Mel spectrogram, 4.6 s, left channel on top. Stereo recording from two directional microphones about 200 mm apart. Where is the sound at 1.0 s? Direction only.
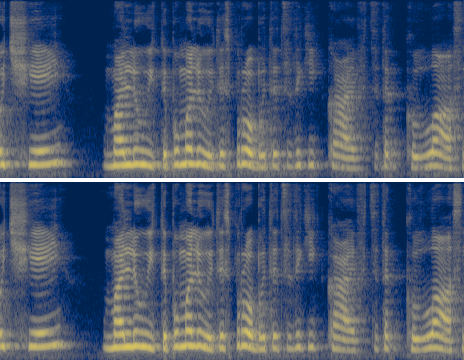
40° right (ahead or behind).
